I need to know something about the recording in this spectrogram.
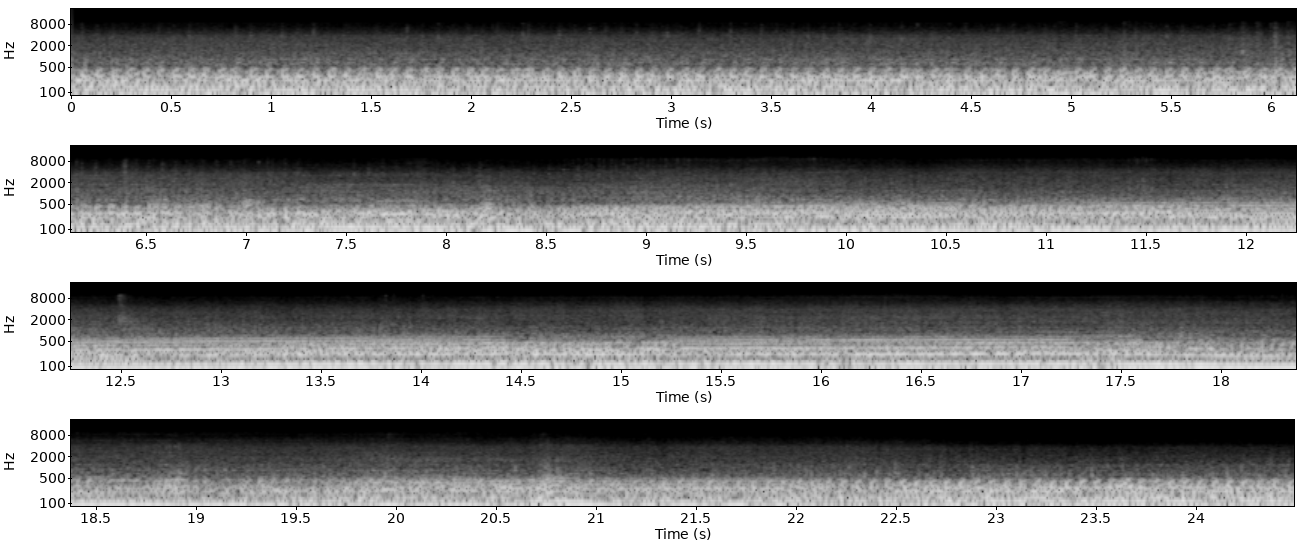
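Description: Wind buffets loudly as the riders move.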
